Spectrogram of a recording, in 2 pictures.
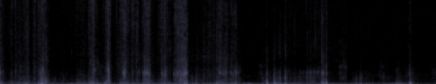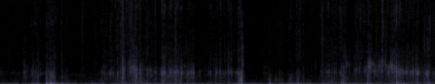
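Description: A black-bristle spoolie brush on an orange handle is rubbed and scratched over the hollow metal mesh grille of a small handheld mini microphone held in one hand. The result is a close, scratchy, crunchy rustling with a heavy low rumble, broken by frequent sharp clicks and bright bristle scrapes.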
